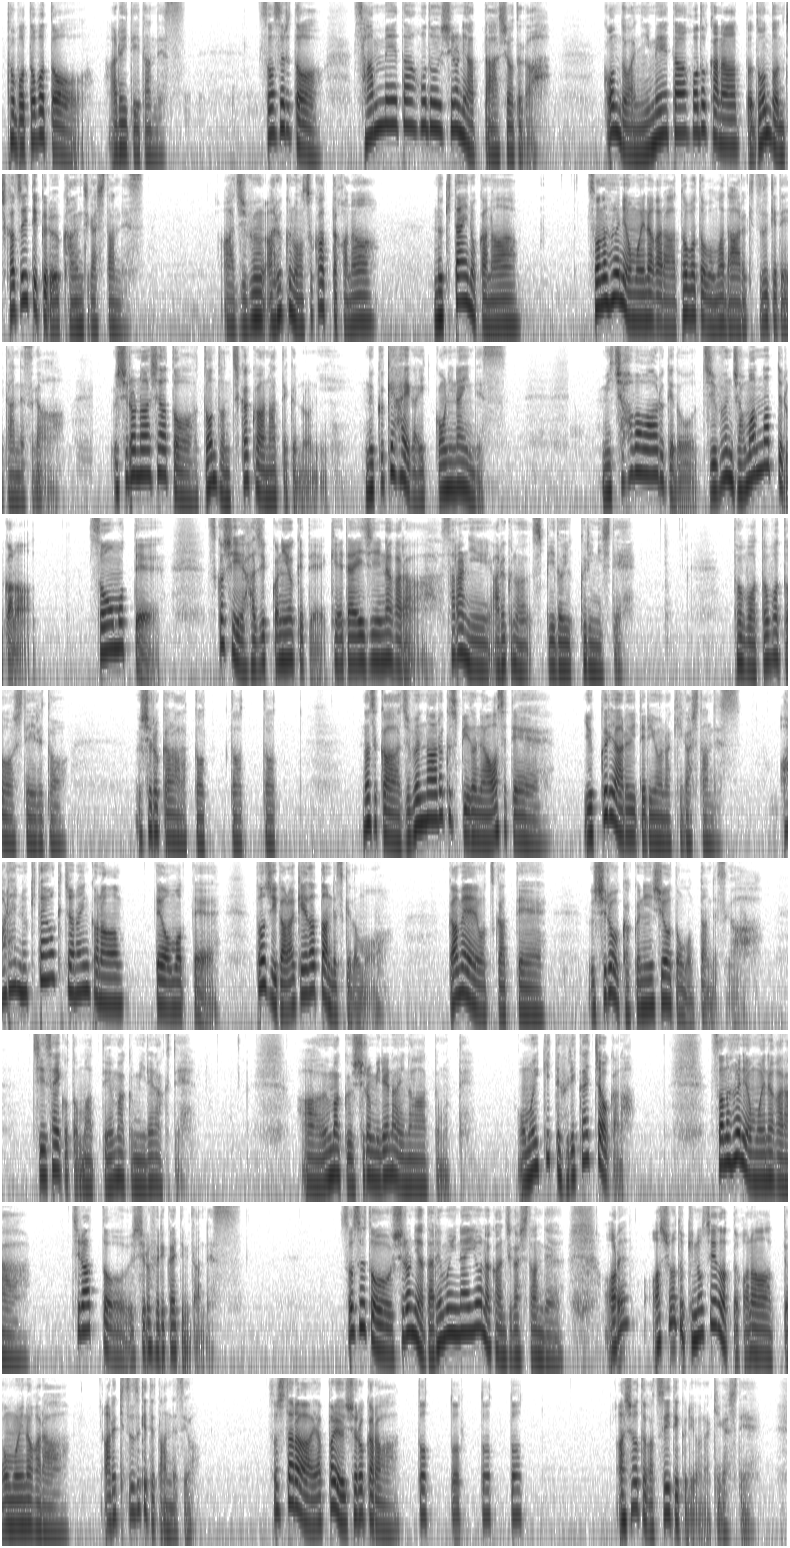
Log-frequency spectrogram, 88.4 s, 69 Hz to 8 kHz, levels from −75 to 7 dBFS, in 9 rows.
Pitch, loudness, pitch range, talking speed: 125 Hz, -18 LUFS, 110-165 Hz, 320 characters per minute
